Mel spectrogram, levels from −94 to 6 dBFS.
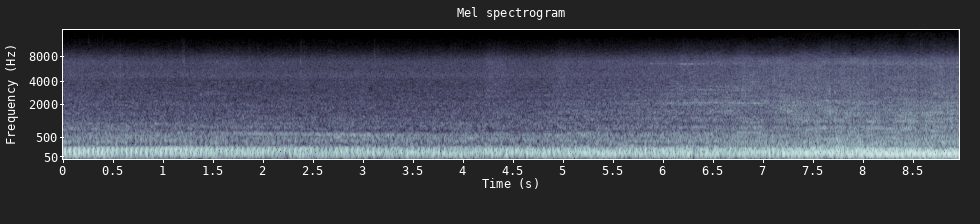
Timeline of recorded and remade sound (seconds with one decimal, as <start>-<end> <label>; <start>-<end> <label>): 0.0-6.6 recorded; 6.6-9.0 remade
